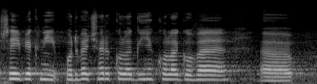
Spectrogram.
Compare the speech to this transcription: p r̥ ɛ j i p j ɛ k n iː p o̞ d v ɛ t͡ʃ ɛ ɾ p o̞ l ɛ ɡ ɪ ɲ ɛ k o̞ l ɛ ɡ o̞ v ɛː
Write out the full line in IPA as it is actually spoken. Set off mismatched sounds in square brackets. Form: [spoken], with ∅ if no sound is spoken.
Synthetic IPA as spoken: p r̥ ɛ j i p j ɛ k n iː p o̞ d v ɛ t͡ʃ ɛ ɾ [k] o̞ l ɛ ɡ ɪ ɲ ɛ k o̞ l ɛ ɡ o̞ v ɛː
